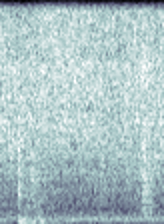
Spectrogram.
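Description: Butter sizzles and fries steadily in the same pan used for cooking meatballs, a close, continuous crackle with a few louder stirring swells.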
